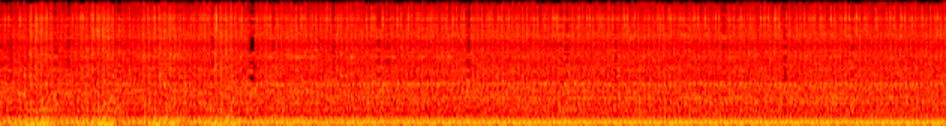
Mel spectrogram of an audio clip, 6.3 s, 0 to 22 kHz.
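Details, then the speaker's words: Coleman Powermate Pulse 1850 generator, surged when last run over a year ago, after carb cleaning and new fuel lines and filter, air box refitted. Brief uneven start, then a steady, even drone with no hunting or surging. Needed no adjustment; setting two and a quarter turns out. "okay good in this case it really didn't need any adjustment you know with or without the filter it seemed to be at the same setting"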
